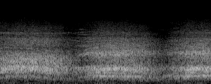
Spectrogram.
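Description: A wrestling arena crowd cheering for Rob Van Dam at a PCW Ultra event, a loud roaring swell of voices that dips briefly and surges back.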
